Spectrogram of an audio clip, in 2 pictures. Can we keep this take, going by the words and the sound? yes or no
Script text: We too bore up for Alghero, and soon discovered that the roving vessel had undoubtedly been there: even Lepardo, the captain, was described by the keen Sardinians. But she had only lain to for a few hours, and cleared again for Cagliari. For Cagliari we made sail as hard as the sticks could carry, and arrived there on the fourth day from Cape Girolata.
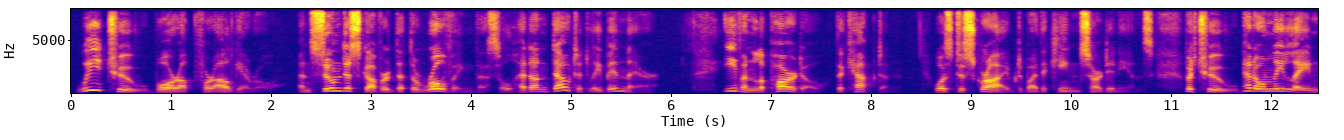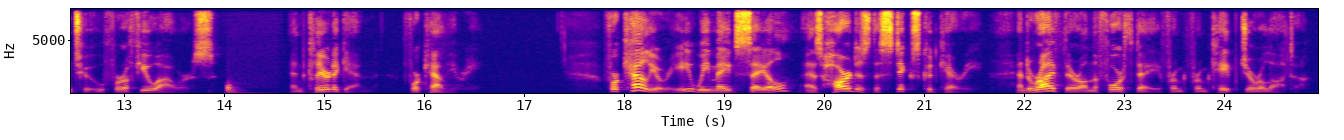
no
